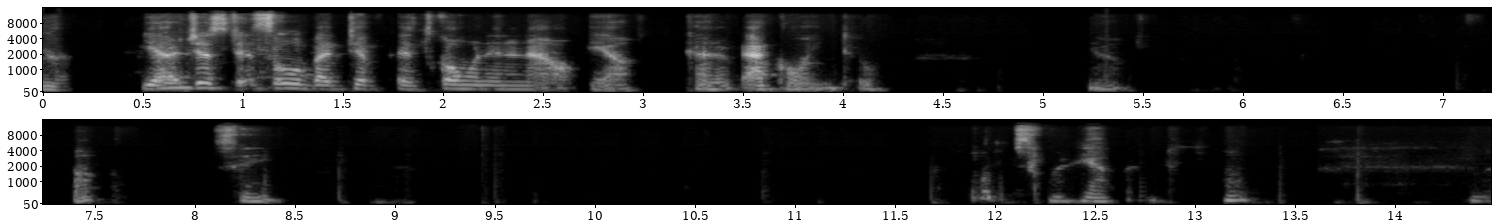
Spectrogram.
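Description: An elderly woman speaks calmly over an online call, in short bursts with pauses.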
